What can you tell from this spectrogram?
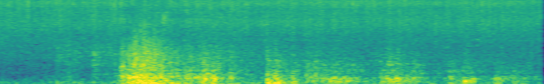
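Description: A thunderclap breaks sharply about a second in and goes on as a low, uneven rumble, over the steady hiss of heavy rain.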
